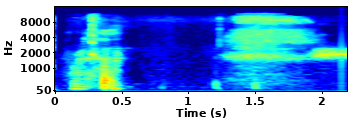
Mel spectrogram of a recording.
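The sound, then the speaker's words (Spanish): A single sharp sneeze bursts out, followed by a longer breathy, hissing exhale that trails off. No one speaks. “Jesús.”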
